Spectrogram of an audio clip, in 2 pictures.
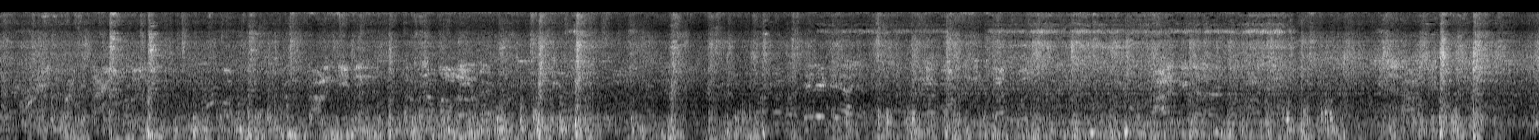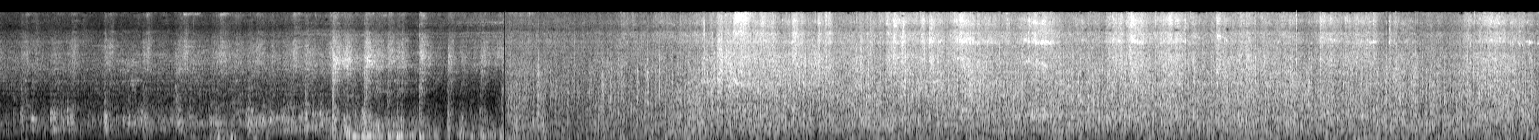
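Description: A moving train's wheels clicking over rail joints over a steady rumble. About twenty seconds in, a much louder even rushing noise starts suddenly as another train passes close alongside on the adjacent track.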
